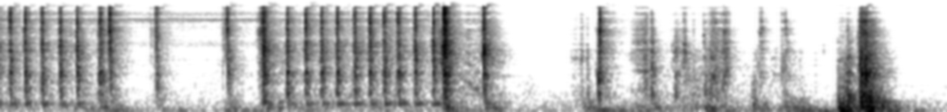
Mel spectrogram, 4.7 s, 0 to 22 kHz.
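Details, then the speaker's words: Sanyo M7770K boombox cassette deck that had never played, cassette inserted and fast forward tried: rapid dry clicking bursts that stop and restart as the transport fails to engage; the noise seems to come from a reel. "now it's literally not engaging that's not a noise it should be making why is it making that"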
